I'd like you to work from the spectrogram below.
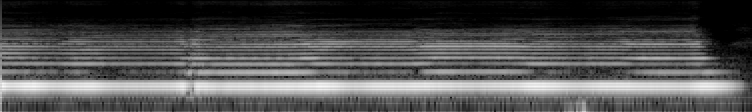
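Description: Cello bows a single long, steady note on the D string, sounding A, with a slight shift in the sound early on; close and resonant, it plays alone and cuts off at the end.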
